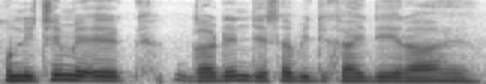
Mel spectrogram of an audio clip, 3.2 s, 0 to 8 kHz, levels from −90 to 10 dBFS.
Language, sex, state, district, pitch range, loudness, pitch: Hindi, male, Arunachal Pradesh, Papum Pare, 135-150 Hz, -15 LUFS, 140 Hz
